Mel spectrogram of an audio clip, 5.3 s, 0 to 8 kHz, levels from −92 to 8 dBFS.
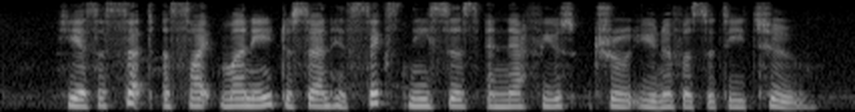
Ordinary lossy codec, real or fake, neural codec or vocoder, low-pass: none; real; none; 7.2 kHz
